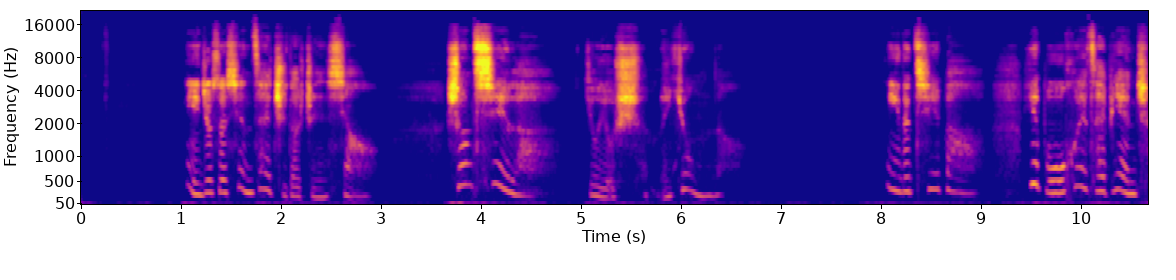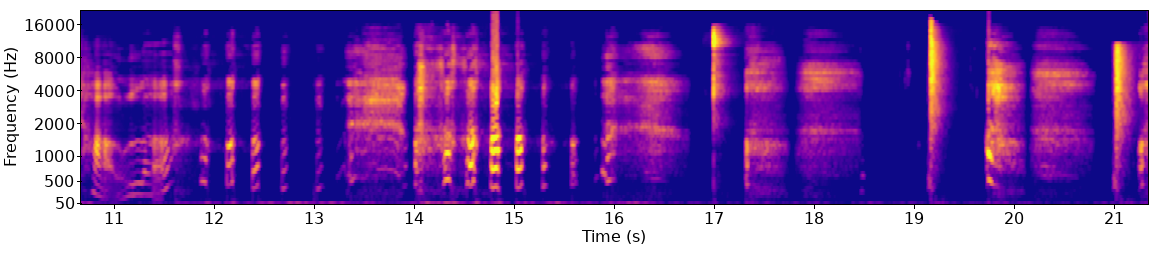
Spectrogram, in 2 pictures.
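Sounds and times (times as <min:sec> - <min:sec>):
speech: 0:01.1 - 0:03.0, 0:03.7 - 0:06.5, 0:08.1 - 0:15.2
laughter: 0:14.0 - 0:15.9
sharp hand slaps on bare buttocks: 0:17.0 - 0:17.2, 0:19.1 - 0:19.5, 0:21.0 - 0:21.3.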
